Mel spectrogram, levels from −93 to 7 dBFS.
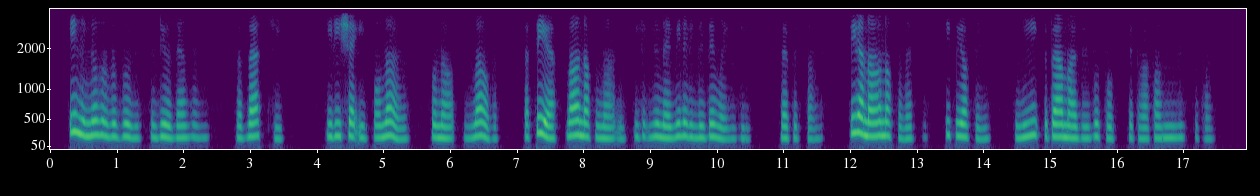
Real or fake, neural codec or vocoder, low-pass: fake; codec, 16 kHz, 0.2 kbps, FocalCodec; 3.6 kHz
